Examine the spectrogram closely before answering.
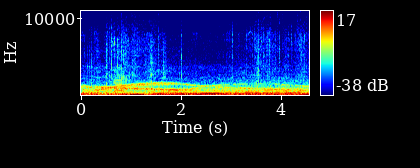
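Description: Police car siren wailing in slow rising and falling sweeps, heard from inside the patrol car over its engine and road noise.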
